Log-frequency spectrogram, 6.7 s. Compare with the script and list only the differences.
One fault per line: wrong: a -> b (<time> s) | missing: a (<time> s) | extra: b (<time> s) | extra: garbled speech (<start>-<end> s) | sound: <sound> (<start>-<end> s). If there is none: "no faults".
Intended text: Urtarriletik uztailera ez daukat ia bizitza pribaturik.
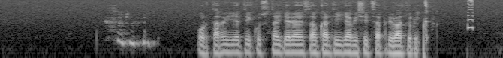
sound: laugh (1.4-2.1 s)
sound: squeak (6.2-6.3 s)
